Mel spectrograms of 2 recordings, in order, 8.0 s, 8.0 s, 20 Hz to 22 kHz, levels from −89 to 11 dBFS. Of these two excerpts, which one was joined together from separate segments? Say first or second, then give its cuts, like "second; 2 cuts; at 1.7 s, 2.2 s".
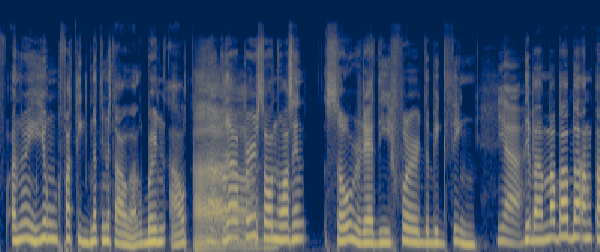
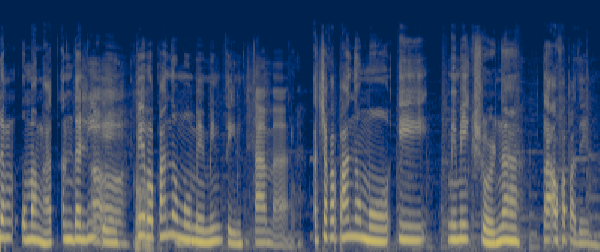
second; 1 cut; at 7.1 s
